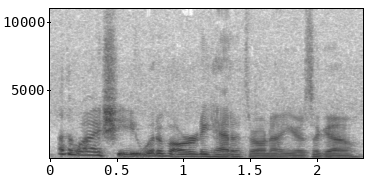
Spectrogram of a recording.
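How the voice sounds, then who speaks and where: A man reading a visual novel aloud as a wealthy, irritable gentleman, expressive and indignant in his narration. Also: a little high, rapid-fire, gravelly, slight background noise, full character voice. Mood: annoyed, wry. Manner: indignant, expressive, stumbles over the script. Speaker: gaming channel host.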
